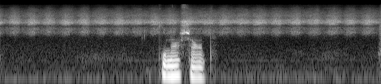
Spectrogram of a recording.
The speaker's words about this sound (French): dès que le soleil pointe, Porquerolles euh, est empli du chant des cigales, de leur stridulation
